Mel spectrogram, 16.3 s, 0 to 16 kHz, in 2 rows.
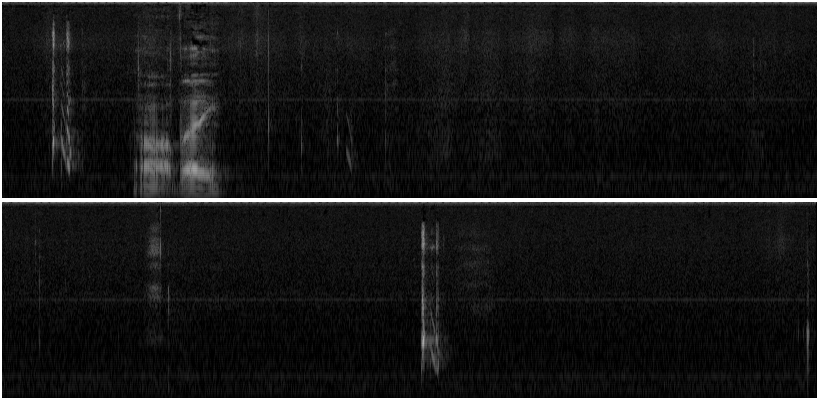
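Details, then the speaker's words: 6-day-old baby boy (newborn) with hiccups: brief sharp catches of breath, widely spaced, with a short vocal sound near the start, in a quiet room. "Hiccup. Oh, buddy. You got the hiccups. Oh, no. Poor guy."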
